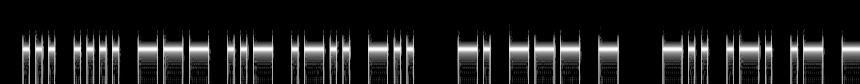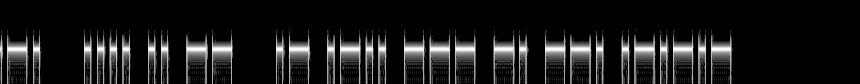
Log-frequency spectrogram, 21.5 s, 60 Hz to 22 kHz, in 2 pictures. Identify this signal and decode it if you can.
Morse code, heard as a keyed tone, about 15 wpm, 700 Hz. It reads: SHOULD NOT DRAG HIM ALONG.
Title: Sentences from Top 1500 Words 15wpm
